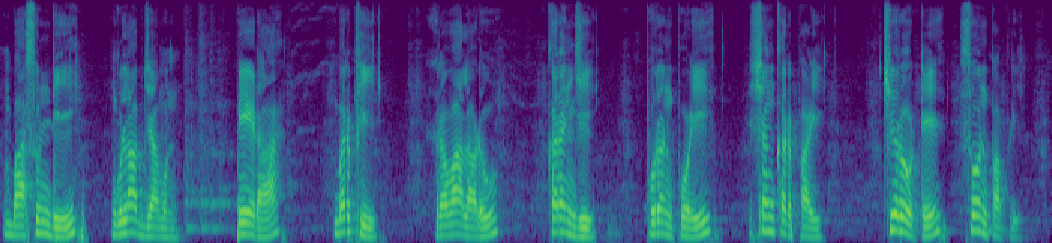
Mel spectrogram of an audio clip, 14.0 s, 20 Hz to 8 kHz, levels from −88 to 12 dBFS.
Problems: none marked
